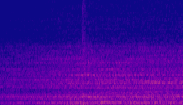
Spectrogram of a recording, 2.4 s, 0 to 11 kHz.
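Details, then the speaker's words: LG WM3488HS washer/dryer combo in drying cycle, noise from upper back corner: constant harsh rushing roar with steady whine, no knock; owner suspects fan motor, fears water pump; hot-air circulator fan motor bearings worn. "I think it's a fan motor. Turn that off. I think it's a fan motor. I hope it's not like a water pump or something."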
